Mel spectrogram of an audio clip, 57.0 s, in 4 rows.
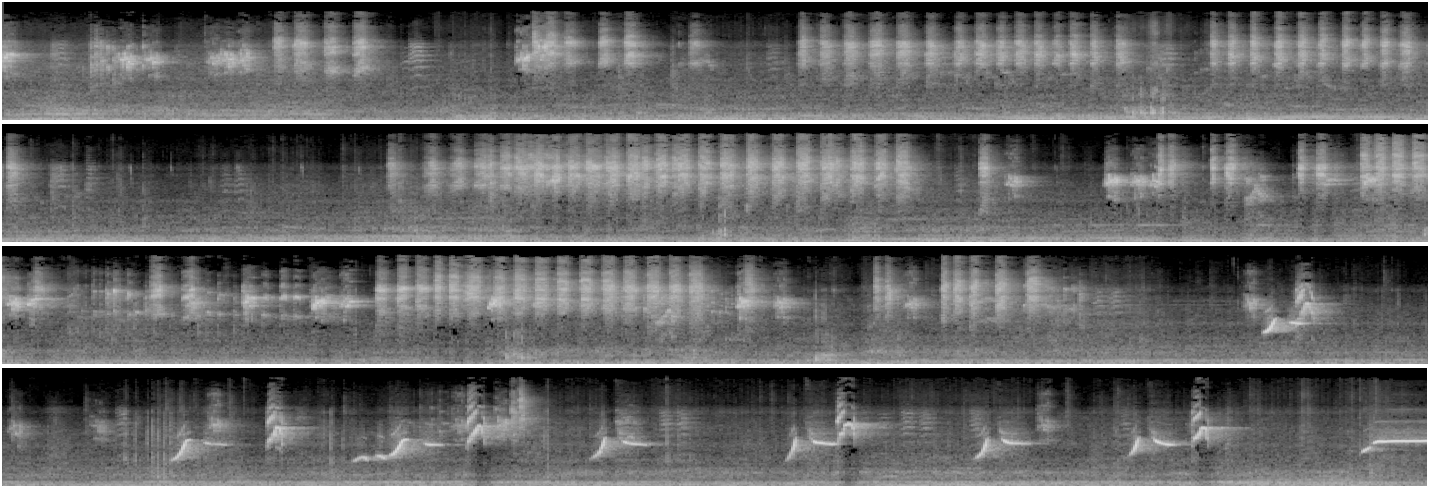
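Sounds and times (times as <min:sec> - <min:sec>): birds raspy chattering: 0:00.0 - 0:55.8.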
